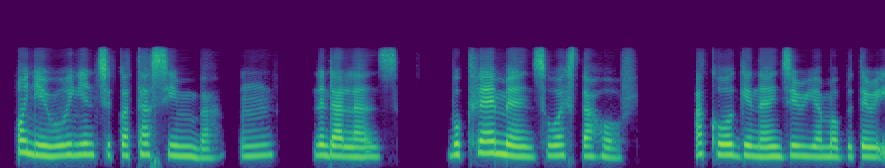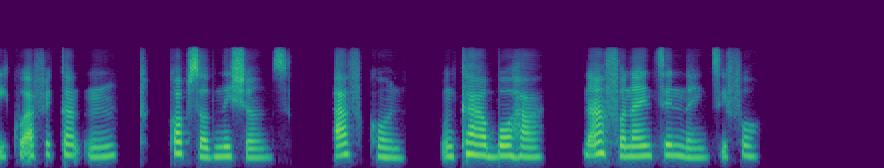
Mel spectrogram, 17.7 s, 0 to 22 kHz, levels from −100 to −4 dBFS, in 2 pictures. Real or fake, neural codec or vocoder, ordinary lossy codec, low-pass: fake; codec, 16 kHz, 0.3 kbps, FocalCodec; none; none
